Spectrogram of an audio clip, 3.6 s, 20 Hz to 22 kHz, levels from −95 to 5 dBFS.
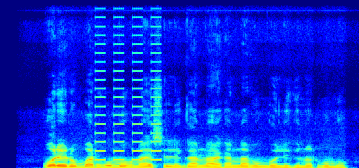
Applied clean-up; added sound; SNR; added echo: none; Alarm; 11 dB; none.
